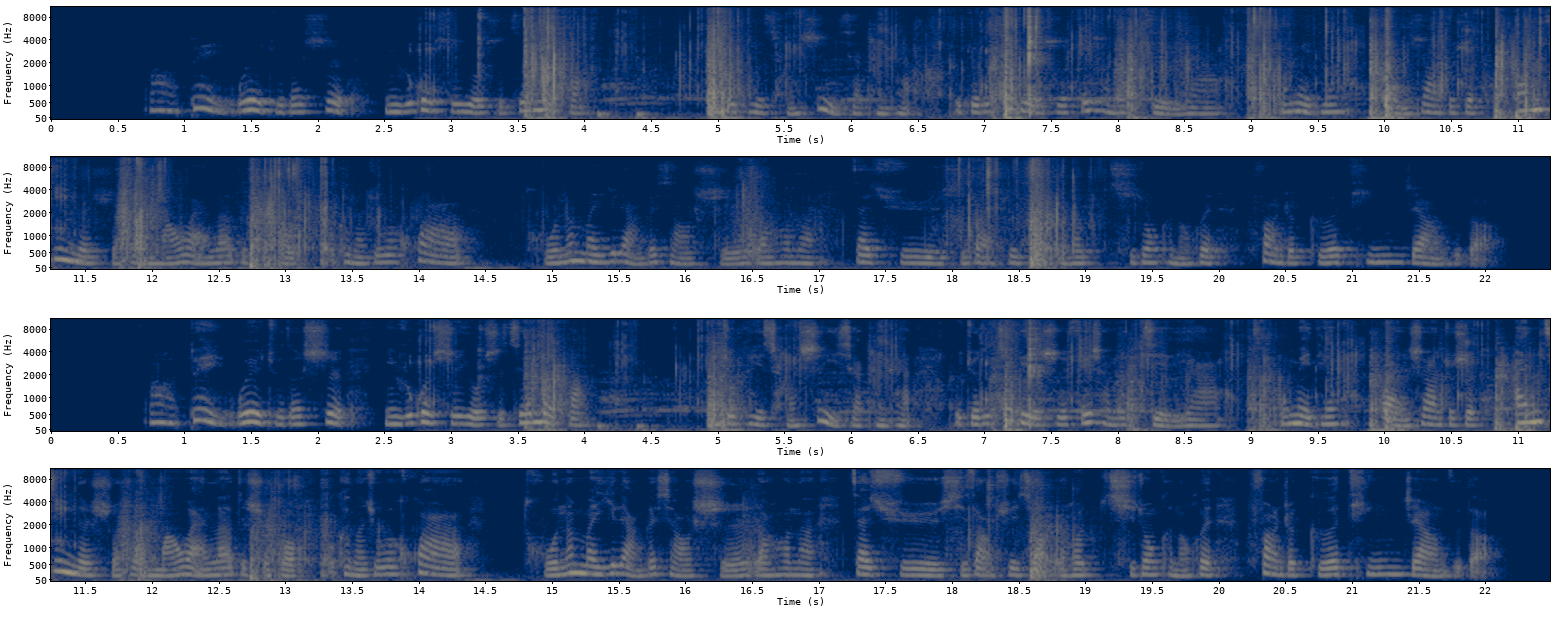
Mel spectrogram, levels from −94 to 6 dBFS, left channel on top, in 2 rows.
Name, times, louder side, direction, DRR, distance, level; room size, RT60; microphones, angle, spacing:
voice 1, 0.7-4.0 5.0-8.8 9.2-14.3 14.8-22.0, right 4 dB, 75° right, 0.6 m, -47 dB
sound 1, 2.7-3.1 3.6-3.9 4.2-4.4 4.8-5.0 5.4-5.7 6.1-6.5 6.9-7.2 7.6-8.3 8.8-9.0 9.4-10.2 10.5-10.9 11.1-11.5, right 2 dB, 5° right, 0.4 m, -62 dB
sound 2, 3.2-5.6 6.5-7.5 7.8-8.7 8.9-15.1 16.2-17.0 17.8-19.3, left 5 dB, 55° left, 0.6 m, -46 dB
sound 3, 4.1-5.1 5.7-6.6 7.2-8.5 9.6-11.1, right 3 dB, 45° right, 2.3 m, -67 dB
12.0 x 6.5 x 2.7 m
head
